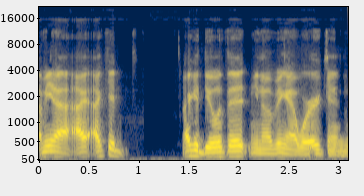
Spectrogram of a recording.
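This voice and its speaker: The man's medium-pitched voice goes fairly quickly, varying in pitch in an ordinary way. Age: 20s. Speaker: caller. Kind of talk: casual chat. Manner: halting.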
